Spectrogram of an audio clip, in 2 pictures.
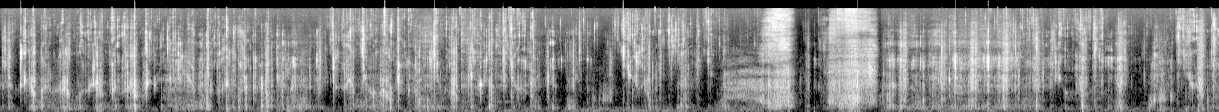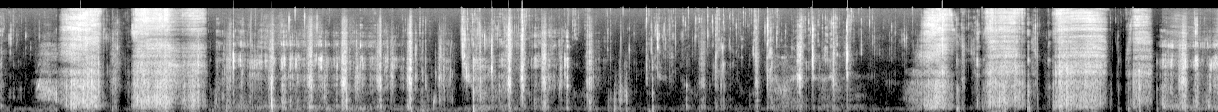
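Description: Close-miked eating of cold raw-fish soup with noodles: crunchy chewing and many small mouth and utensil clicks, broken by three long noodle-and-broth slurps, about ten seconds in, in the middle and near the end.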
